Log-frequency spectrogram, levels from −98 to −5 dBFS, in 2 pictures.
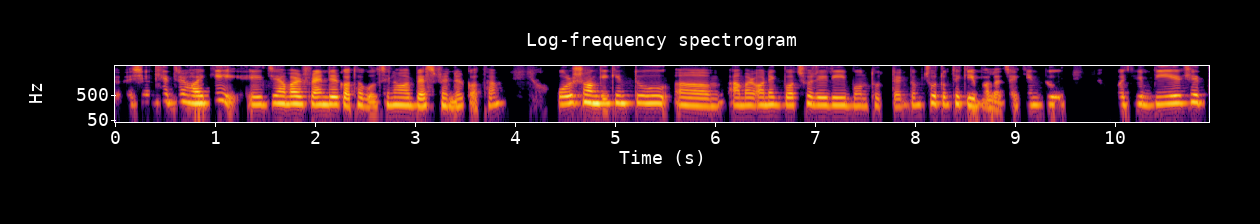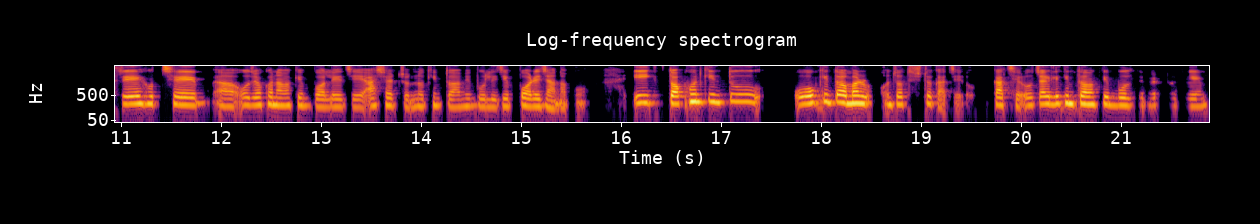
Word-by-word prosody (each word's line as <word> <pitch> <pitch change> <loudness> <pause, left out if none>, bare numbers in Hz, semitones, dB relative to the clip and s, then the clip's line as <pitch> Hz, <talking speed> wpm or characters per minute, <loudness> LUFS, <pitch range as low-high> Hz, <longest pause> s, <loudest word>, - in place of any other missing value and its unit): এ - - -13
সেক্ষেত্রে 265 +1 -8
হয় 240 0 +7
কি? 325 -3 0 0.3
এই 220 - +2
যে, 245 - -1
আমার 235 0 +7
ফ্রেন্ডের 220 0 +5
কথা 190 +3 -1
বলছিলাম, 210 0 -3
আমার 205 -1 0
বেস্ট 185 0 +3
ফ্রেন্ডের 195 -1 -3
কথা। 200 - -8 0.7
ওর 235 +2 +6
সঙ্গে 245 -2 +7
কিন্তু 245 0 0 0.4
অ্যাম 195 -3 0 0.2
আমার 205 0 -1
অনেক 215 0 0
বছরেরই 205 -1 0
বন্ধুত্ব। 195 0 -11
একদম 210 +1 -9
ছোট 245 -1 0
থেকেই 220 -5 +1
বলা - - -4
যায়। - - -11
কিন্তু 210 +1 -6 0.7
ওই 215 - -4
যে, 230 - -5
বিয়ের 235 +2 +3
ক্ষেত্রে 255 -3 0 0.2
হচ্ছে 230 -1 0 0.4
অ্যা 185 - -2 0.2
ও - - -3
যখন 210 +1 -2
আমাকে 200 +1 -5 0.2
বলে 175 0 -3
যে, 170 - -8 0.2
আসার 195 0 -4
জন্য। 170 +1 -10
কিন্তু, 200 -2 -10
আমি 185 +1 -9
বলি 175 -1 -7
যে, - - -2
"পরে 185 -2 +2
জানাবো।" 250 +9 -7 0.6
এই 260 - +6 0.2
তখন 235 +5 +7
কিন্তু 275 +1 -1 0.7
ও - - +4 0.2
কিন্তু 275 -2 +1
আমার 245 0 +8 0.4
যথেষ্ট 220 +2 -5
কাজেরও - - -11 0.2
কাছের। 205 0 0
ও - - -3
চাইলে 230 0 +2
কিন্তু 235 -1 +2
আমাকে 220 0 +1
বলতে 200 0 -4
পারত 195 0 -15 0.2
যে, 185 - -4
220 Hz, 175 wpm, -22 LUFS, 200-240 Hz, 0.7 s, আমার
